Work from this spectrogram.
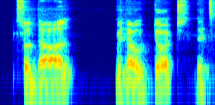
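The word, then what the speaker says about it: د: So dal without dot, that's called dal, dal, dal.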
